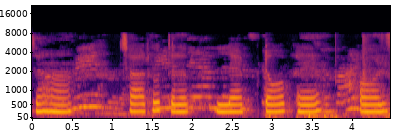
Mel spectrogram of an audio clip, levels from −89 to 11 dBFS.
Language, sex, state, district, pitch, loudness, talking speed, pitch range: Hindi, female, Bihar, Katihar, 260 Hz, -14 LUFS, 80 wpm, 250-280 Hz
